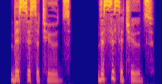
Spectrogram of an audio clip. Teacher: Stress cis and keep uh light.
